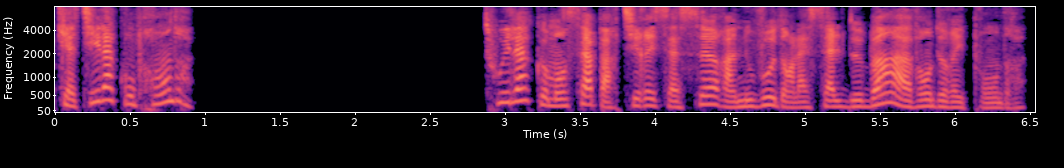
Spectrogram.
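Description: A woman narrating an audiobook in an even, measured reading voice. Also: on the low side, no echo, studio quality.

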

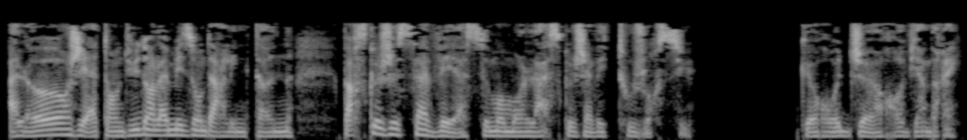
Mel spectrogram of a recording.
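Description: A man's voice: mid-range voice, flat delivery, moderate pace, darkish tone, breathy edge, no echo, lightly acted. A man voicing a creepy obsessive man confessing. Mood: cold recounting. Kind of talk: audiobook reading.

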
